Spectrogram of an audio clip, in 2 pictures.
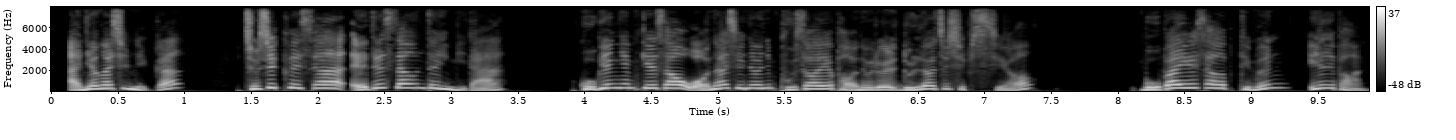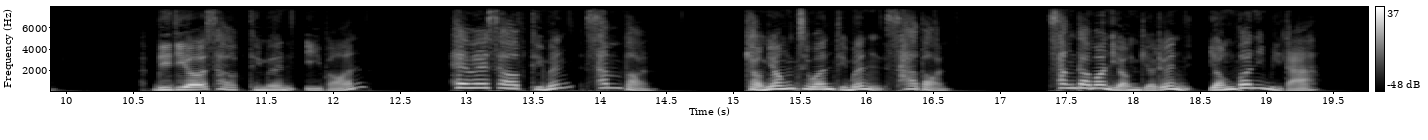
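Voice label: Korean, female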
